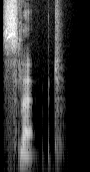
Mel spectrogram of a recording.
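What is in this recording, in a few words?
"slept", British English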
